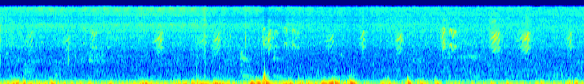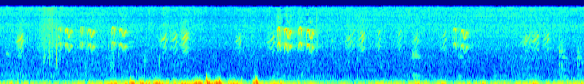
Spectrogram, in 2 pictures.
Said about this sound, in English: Yeah, I just hear a lot of barn swallows.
